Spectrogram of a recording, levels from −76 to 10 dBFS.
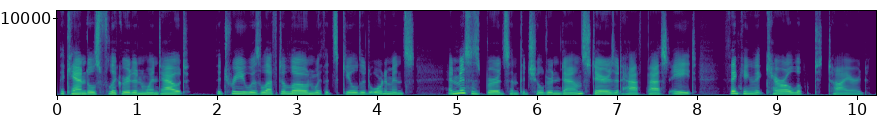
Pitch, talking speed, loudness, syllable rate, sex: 200 Hz, 190 wpm, -19 LUFS, 5.0 syllables/s, female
